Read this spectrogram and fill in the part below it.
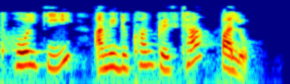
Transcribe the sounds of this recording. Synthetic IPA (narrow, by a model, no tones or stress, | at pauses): tholki | a̰midukʰɔnpɹestʰapalʊ̰̃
